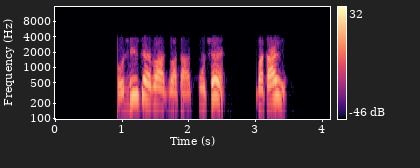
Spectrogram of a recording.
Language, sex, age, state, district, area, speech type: Hindi, male, 60+, Uttar Pradesh, Lucknow, rural, conversation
